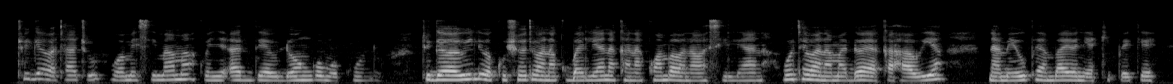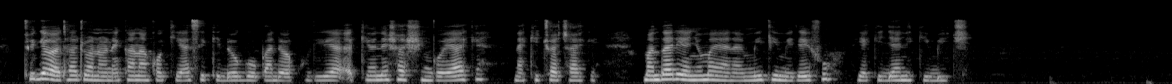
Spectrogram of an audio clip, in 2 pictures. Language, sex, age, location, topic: Swahili, female, 25-35, Nairobi, government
